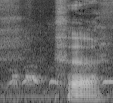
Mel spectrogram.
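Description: A bird calls several times: a few short, soft hooting notes followed by one longer, louder wavering cry, heard over a steady low hum, with no talking.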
